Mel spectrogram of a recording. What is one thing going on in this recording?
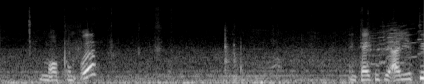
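A car boot latch clicks open.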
